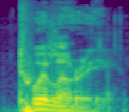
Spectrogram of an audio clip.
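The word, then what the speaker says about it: Tuileries: we saw him last I assume you pronounce this horse Twillery twillery be named after the twillery gardens in Paris the twillery uh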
